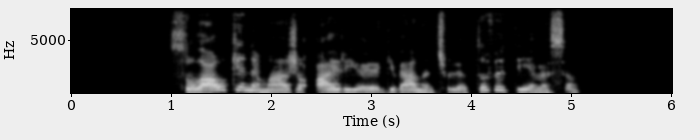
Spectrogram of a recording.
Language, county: Lithuanian, Kaunas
